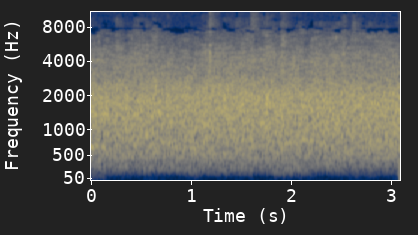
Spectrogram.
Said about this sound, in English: Oh, look, they all applaud.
